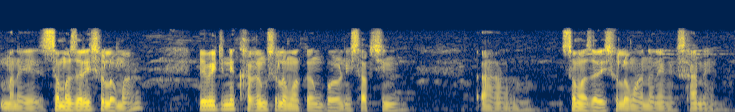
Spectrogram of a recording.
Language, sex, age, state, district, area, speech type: Bodo, male, 45-60, Assam, Udalguri, urban, spontaneous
